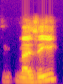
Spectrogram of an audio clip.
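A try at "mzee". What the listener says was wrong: Za, mze, not mzi, mze.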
